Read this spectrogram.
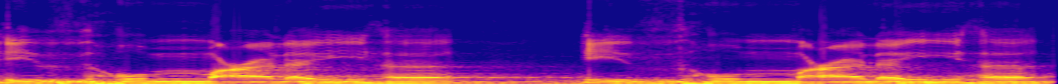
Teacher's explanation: Jadi tetap ada ya, tetap ada ditahan sedikit pada mimnya dan didengungkan. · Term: sifat dengung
